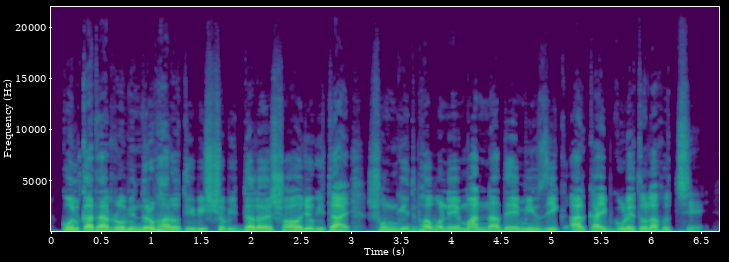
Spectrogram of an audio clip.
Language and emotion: Bengali, neutral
